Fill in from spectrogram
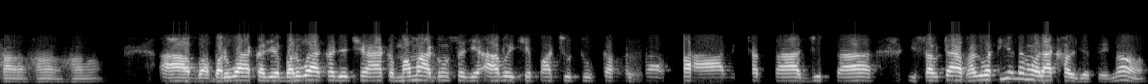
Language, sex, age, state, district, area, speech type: Maithili, male, 30-45, Bihar, Darbhanga, urban, conversation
